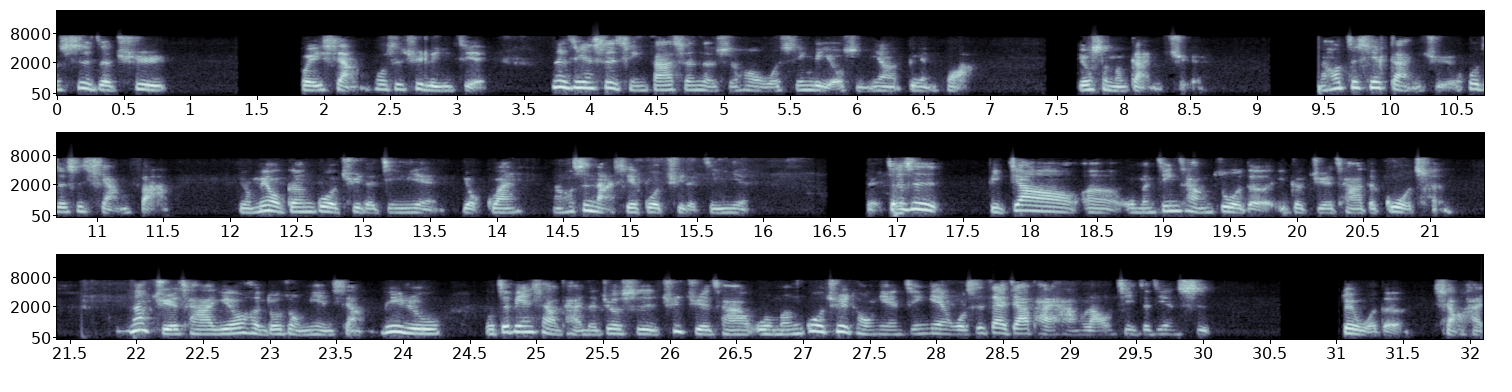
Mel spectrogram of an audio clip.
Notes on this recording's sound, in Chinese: 此為線上課程錄音檔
